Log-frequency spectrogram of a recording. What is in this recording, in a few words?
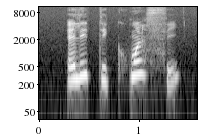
Ditropic French Idiomatic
